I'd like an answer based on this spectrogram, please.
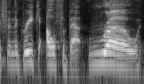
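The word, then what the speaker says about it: rho: from the Greek alphabet row is how you say this so this is Row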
